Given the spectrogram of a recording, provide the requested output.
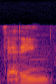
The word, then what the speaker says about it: getting: getting 이 부분 같은 경우는 모음과 모음 사이에 t가 리을로 소리 나기 때문에 getting 이렇게 발음된다고 볼 수 있습니다.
